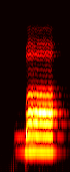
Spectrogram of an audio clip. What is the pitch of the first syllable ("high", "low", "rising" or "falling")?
high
